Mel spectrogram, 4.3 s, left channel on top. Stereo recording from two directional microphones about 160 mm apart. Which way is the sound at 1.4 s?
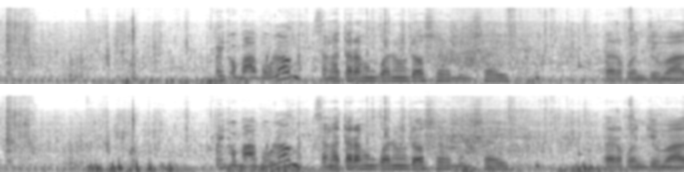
55° left (ahead or behind).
